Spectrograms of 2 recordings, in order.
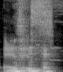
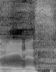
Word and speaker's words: Aenys: What, bro, his name is spelled Aeyns. How the fuck am I supposed to know it's Aenys? How do you pronounce Aeyns as anything other than anus?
